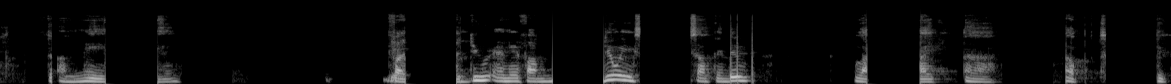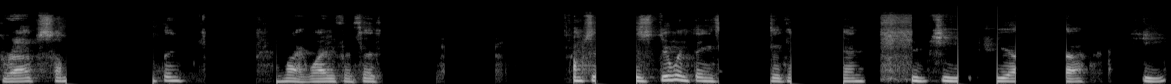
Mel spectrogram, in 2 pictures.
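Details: Adult male with aphasia after two strokes in November 2017, including a hemorrhagic stroke; short-term memory problems, right-sided weakness, unusable numb right hand, ten seizures since; aphasia.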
